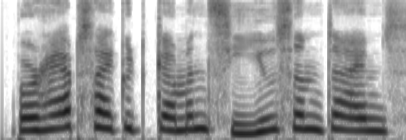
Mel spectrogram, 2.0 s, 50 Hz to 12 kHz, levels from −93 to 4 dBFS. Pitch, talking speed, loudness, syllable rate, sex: 305 Hz, 235 wpm, -14 LUFS, 6.5 syllables/s, female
